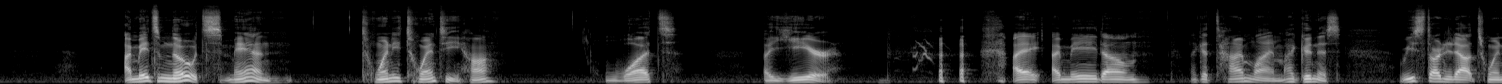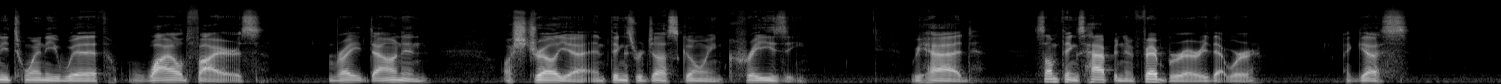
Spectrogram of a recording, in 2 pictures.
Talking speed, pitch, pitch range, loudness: 90 wpm, 110 Hz, 90-120 Hz, -22 LUFS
